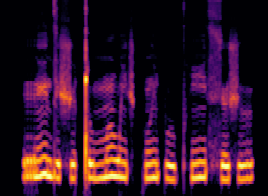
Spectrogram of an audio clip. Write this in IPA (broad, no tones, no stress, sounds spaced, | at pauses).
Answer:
r ẽ d e ʃ ø ǃ u m õ w ĩ ʃ kʷ ĩ p u pʰ ĩ s ø ʃ ɯ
